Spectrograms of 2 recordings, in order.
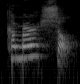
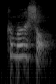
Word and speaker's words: commercial: a are both reduced so it's not calm or calm it's commercial don't say commercial or commercial it's all commercial all right let's practice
